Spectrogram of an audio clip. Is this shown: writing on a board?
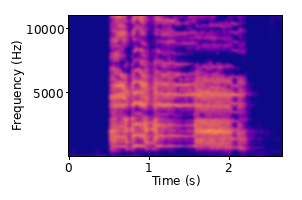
no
